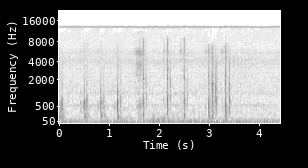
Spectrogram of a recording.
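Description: Buttons on a game controller click quickly several times.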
